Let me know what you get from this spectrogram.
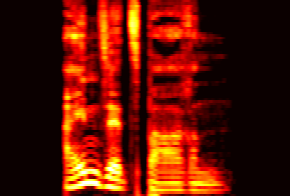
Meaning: inflection of einsetzbar: 1. strong genitive masculine/neuter singular 2. weak/mixed genitive/dative all-gender singular 3. strong/weak/mixed accusative masculine singular 4. strong dative plural
- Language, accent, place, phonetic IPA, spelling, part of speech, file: German, Germany, Berlin, [ˈaɪ̯nzɛt͡sbaːʁən], einsetzbaren, adjective, De-einsetzbaren.ogg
